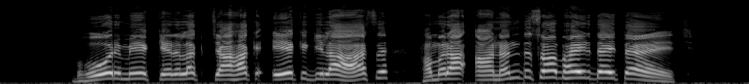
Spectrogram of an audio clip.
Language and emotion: Maithili, happy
